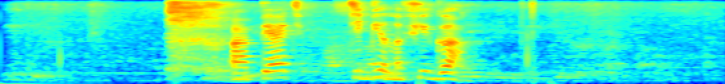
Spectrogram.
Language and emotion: Russian, angry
